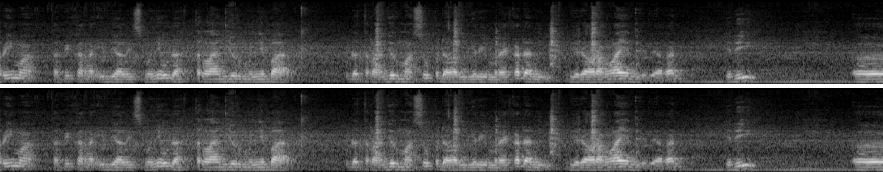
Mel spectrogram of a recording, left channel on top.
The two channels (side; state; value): both; identical; correlation 1.00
